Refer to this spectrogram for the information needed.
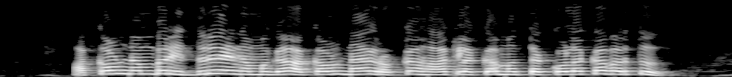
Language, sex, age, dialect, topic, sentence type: Kannada, female, 31-35, Northeastern, banking, statement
